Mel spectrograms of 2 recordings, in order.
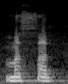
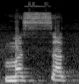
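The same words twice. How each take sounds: First: The middle consonant is a lisped th sound. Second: The middle consonant is a clear s sound. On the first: The speaker calls it wrong. "अगर हम पढ़ेंगे गलत होगा" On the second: The speaker calls it right. "सीन ही को अदा किया जाएगा"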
